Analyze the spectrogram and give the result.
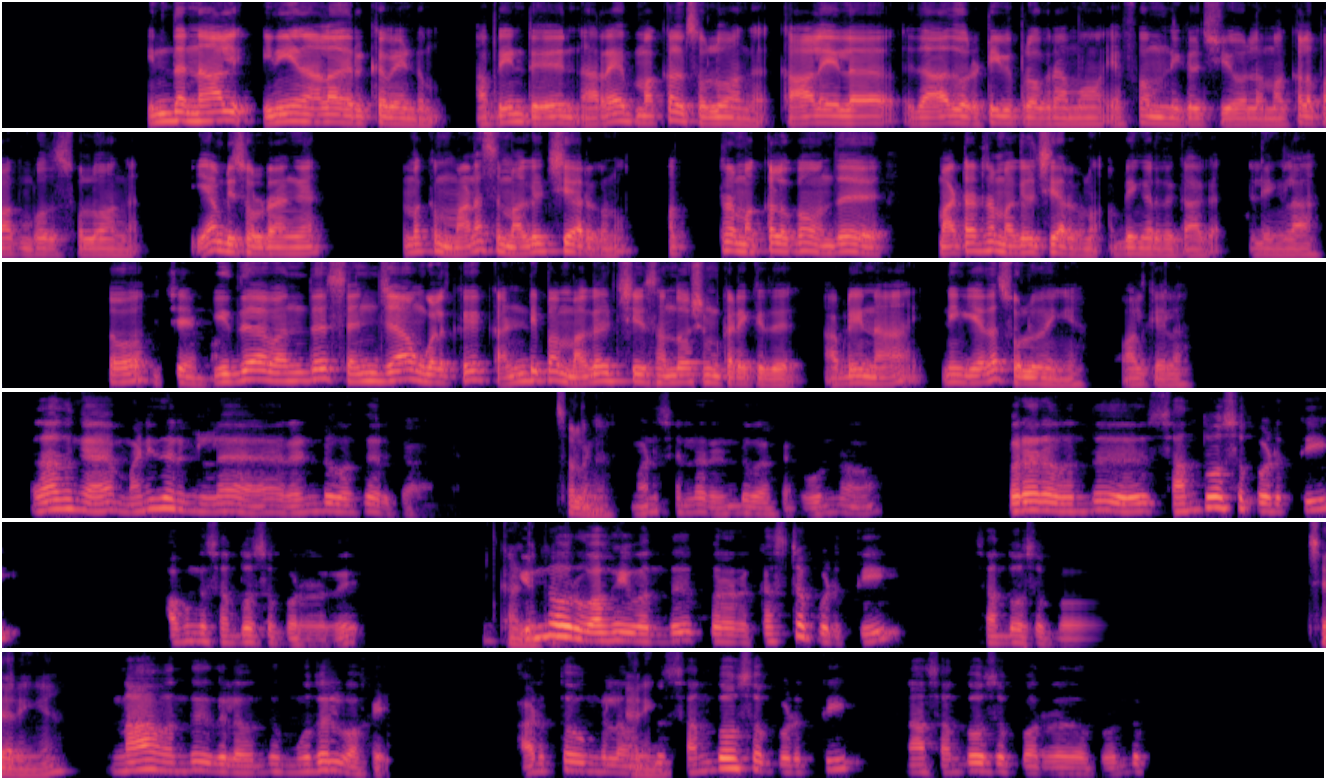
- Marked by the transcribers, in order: in English: "புரோகிராம்மோ"; "வகை" said as "வகு"
- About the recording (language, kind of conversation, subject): Tamil, podcast, இதைச் செய்வதால் உங்களுக்கு என்ன மகிழ்ச்சி கிடைக்கிறது?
